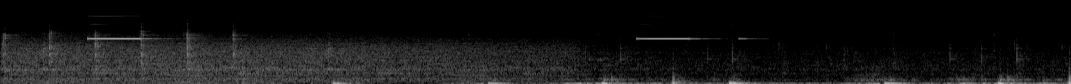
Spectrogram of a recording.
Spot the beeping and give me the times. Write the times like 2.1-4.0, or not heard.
0.8-1.4, 6.3-7.5.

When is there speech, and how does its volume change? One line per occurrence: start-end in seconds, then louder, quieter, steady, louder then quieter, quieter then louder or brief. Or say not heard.
not heard.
